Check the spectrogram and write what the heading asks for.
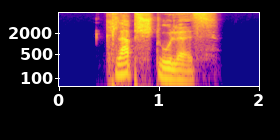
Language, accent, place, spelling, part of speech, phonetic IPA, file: German, Germany, Berlin, Klappstuhles, noun, [ˈklapˌʃtuːləs], De-Klappstuhles.ogg
- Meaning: genitive of Klappstuhl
